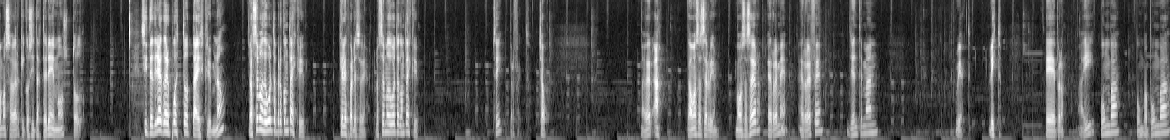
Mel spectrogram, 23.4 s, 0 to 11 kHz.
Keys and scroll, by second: 2.3 Return, 2.6 j, 4.7 :, 8.8 d, 9.8 q, 10.0 Return, 10.8 y, 12.8 space, 12.9 u, 13.3 :, 14.0 Return, 14.9-19.4 typing, 20.5-21.3 typing, 21.6 Return, 22.9 ctrl+r, 23.0 Down, 23.3 Up.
